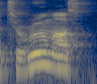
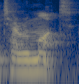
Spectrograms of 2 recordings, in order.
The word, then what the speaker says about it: terumot: So terumos, plural, or in a different pronunciation, terumot, right?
